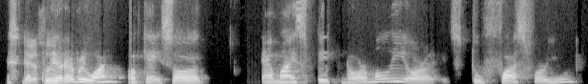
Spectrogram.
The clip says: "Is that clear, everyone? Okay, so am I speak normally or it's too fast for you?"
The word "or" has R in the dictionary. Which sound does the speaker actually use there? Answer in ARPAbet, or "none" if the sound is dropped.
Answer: R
